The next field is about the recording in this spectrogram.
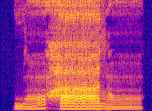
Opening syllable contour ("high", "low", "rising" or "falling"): rising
